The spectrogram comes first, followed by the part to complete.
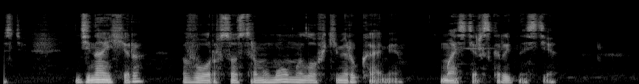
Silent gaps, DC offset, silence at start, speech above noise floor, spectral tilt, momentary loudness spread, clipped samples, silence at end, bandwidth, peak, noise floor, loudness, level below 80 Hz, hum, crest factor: none; under 0.1%; 0.05 s; 35 dB; -4.5 dB/octave; 15 LU; under 0.1%; 0.85 s; 11.5 kHz; -8 dBFS; -61 dBFS; -26 LUFS; -46 dBFS; none; 20 dB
